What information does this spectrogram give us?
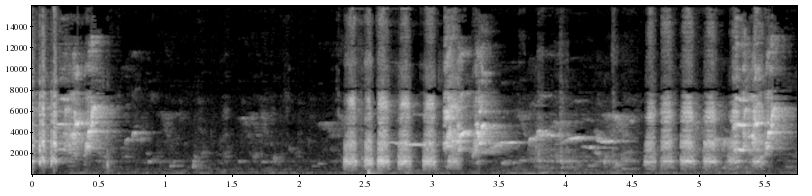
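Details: Male Common Flameback calling out for a female: fast stuttering rattles of dry notes, around four per second, come in bursts. Brief high squeals and a short whistle sit between them.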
